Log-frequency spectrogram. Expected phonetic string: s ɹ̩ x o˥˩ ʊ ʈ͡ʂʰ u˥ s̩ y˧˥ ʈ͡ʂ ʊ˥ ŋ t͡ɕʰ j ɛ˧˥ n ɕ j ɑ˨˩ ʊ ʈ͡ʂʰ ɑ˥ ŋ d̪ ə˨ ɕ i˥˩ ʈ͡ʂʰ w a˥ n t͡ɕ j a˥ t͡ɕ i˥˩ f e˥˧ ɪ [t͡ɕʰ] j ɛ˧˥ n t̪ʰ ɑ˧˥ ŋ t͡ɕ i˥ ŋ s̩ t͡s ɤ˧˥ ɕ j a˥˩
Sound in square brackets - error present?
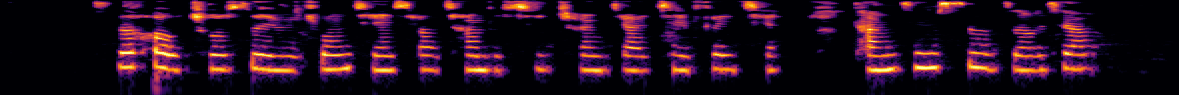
no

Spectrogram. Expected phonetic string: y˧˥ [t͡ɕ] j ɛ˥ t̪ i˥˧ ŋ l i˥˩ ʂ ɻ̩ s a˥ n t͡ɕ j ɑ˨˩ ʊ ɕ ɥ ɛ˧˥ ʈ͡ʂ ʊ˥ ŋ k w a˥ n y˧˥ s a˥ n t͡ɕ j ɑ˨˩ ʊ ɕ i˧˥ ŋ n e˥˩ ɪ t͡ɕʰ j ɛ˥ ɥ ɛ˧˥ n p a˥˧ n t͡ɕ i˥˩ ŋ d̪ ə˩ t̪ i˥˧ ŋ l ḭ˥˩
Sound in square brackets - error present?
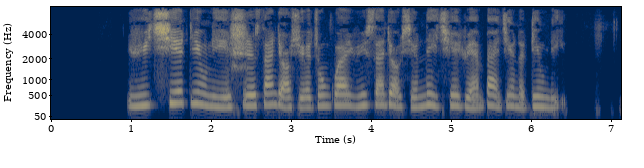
yes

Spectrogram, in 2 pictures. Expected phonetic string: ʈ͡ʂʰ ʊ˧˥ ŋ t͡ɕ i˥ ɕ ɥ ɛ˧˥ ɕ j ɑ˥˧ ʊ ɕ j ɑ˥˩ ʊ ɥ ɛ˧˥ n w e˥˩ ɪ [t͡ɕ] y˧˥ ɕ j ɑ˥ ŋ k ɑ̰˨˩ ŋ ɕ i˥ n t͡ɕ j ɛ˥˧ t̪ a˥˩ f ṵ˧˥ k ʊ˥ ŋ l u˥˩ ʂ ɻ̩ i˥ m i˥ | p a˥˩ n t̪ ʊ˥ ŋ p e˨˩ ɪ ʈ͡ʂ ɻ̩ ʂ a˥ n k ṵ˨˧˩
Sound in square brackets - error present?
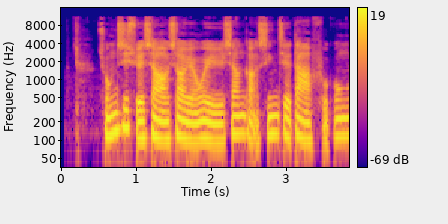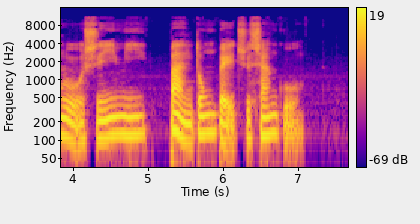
yes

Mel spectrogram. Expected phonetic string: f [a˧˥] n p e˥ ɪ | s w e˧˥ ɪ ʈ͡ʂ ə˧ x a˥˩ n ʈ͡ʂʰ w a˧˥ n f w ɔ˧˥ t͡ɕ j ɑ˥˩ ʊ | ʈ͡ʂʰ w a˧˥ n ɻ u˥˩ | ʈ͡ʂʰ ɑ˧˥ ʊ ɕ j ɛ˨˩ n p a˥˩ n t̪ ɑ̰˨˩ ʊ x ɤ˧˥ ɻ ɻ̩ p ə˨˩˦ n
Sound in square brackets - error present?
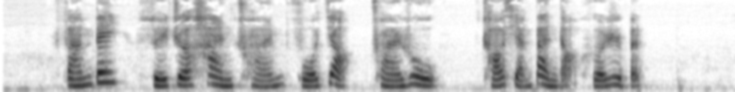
no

